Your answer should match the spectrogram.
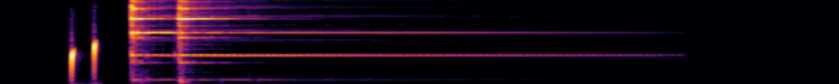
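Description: Subscribe-button animation sound effects: a quick double click, then a bell ding struck twice that rings on and fades away over about two and a half seconds.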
